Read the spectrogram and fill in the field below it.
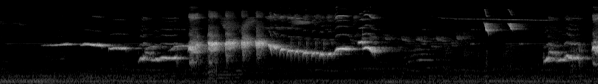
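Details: White-rumped shama, murai batu, singing: a long steady whistle, then a loud rich phrase of sweeping notes over harsh overtones, quieter fragments and high thin notes at the end; low hum beneath.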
